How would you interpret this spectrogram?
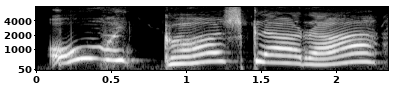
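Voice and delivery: slow, stretched surprise at her friend; shocked gasp. Acted. Friend spots yesterday's outfit, drawn-out surprise.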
